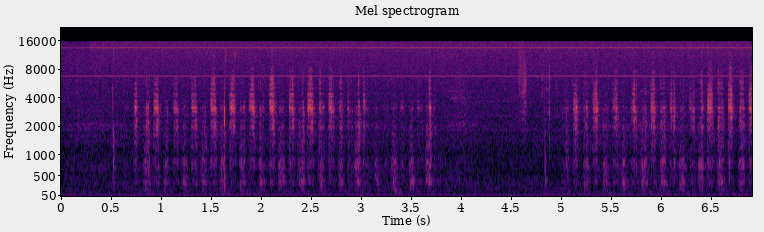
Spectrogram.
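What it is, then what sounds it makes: Scratch lottery ticket being scratched. A coin rapidly scratches the latex coating off the number spots of a thin, flat card Ontario OLG $2 Quest For Gold instant scratch lottery ticket (#2445), which lies on a table held by one hand. Quick, bright, raspy strokes repeat in a steady flurry, then stop briefly while the coin is lifted off the ticket before the scratching resumes.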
